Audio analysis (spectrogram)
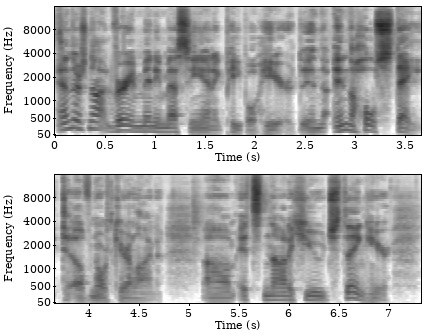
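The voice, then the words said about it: Mild Southern US accent. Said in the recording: “if you don't know North Carolina, you can tell by our accents, this is kind of a southern state ... not deep southern. No, not deep southern, but enough.”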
